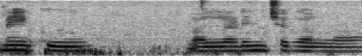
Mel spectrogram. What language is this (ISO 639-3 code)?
tel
